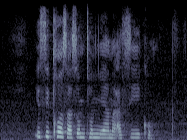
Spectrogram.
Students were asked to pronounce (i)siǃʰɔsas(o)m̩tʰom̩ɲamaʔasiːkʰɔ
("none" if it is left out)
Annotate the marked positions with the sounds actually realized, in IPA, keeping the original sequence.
i, o

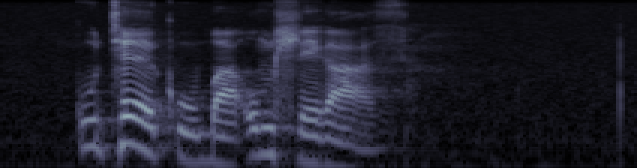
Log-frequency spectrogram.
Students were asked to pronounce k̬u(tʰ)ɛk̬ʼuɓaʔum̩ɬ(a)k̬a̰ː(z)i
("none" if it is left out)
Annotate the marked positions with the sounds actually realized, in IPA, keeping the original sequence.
tʰ, ɛ, z

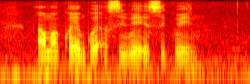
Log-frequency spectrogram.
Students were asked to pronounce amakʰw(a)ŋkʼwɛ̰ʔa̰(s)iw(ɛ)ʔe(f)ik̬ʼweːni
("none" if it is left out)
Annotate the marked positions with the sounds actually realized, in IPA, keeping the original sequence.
ɛ, s, ɛ, s

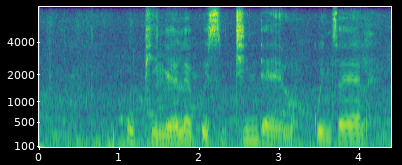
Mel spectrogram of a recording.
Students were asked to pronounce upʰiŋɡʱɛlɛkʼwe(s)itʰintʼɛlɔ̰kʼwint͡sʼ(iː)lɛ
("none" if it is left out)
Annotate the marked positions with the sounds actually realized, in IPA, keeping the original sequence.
s, ɛː

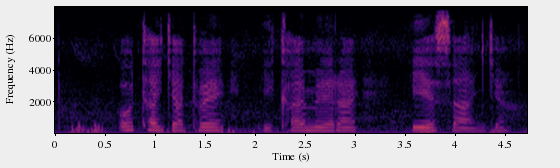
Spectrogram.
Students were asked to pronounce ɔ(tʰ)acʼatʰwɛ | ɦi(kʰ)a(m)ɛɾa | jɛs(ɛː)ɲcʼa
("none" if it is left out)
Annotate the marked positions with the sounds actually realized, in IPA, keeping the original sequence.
tʰ, kʰ, m, aː

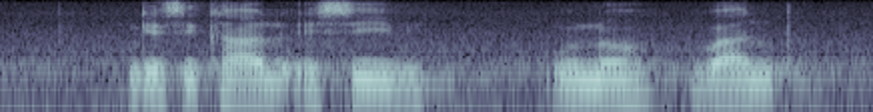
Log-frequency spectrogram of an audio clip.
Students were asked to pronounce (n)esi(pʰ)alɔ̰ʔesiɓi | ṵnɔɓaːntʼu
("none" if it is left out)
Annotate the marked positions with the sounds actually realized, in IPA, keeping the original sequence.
ŋ, kʰ

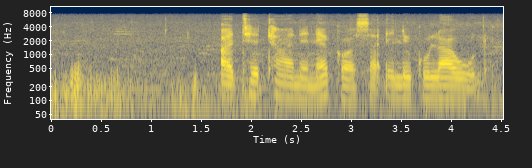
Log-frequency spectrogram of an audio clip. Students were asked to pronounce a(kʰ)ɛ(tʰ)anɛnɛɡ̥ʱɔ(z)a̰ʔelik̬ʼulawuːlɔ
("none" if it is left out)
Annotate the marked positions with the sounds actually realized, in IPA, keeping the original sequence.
tʰ, tʰ, s

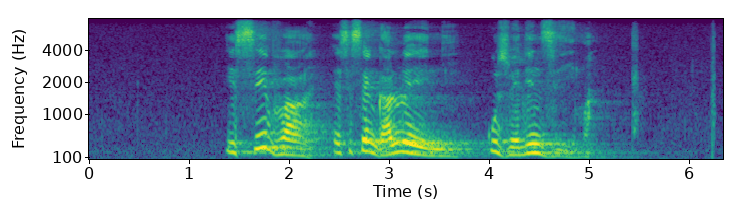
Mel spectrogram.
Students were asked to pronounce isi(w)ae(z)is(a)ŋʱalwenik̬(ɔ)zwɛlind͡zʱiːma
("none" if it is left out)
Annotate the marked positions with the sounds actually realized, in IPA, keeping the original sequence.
v, s, ɛ, u

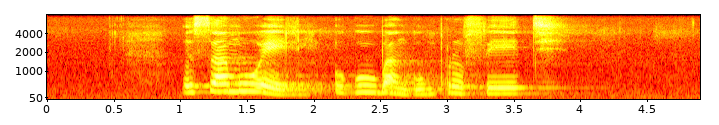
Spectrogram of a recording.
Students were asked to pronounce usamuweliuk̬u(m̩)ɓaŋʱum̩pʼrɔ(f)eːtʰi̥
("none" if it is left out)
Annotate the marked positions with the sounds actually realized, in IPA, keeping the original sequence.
none, f

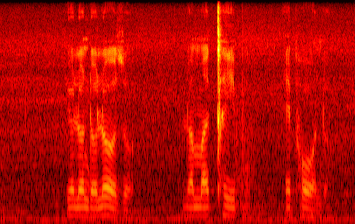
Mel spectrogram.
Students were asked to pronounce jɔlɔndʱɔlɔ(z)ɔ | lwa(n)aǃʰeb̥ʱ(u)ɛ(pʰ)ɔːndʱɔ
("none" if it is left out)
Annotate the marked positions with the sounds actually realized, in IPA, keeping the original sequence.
z, m, u, pʰ

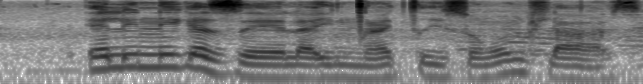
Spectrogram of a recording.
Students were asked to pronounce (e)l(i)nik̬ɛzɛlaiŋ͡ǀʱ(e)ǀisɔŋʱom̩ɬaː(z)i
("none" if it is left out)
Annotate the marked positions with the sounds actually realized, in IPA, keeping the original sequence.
e, i, a, z

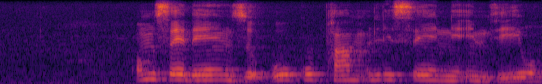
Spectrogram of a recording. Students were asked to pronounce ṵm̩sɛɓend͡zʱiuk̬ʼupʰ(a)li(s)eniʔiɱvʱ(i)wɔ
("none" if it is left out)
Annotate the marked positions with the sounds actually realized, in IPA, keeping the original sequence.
a, s, iː

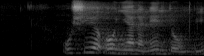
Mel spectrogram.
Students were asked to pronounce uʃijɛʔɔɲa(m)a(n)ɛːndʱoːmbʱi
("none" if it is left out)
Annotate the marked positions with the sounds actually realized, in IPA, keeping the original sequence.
n, n

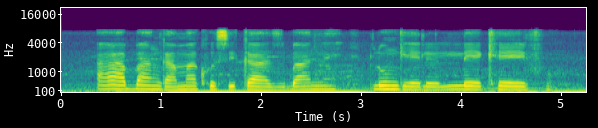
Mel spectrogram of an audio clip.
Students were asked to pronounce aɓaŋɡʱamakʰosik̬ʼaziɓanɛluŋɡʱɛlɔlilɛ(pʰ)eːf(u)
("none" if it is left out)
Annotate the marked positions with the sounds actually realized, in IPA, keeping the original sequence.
kʰ, u

